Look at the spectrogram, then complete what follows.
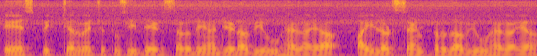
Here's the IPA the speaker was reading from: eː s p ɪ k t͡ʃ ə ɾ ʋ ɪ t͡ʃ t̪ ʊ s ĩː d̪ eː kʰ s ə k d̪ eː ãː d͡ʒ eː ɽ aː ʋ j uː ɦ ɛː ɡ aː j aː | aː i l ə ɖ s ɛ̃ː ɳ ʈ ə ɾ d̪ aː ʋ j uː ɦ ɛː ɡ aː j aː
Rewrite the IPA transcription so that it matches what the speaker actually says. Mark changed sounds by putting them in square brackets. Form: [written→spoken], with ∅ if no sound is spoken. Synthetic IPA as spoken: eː s p ɪ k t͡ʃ ə ɾ ʋ ɪ t͡ʃ t̪ ʊ s ĩː d̪ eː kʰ s ə k d̪ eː ãː d͡ʒ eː ɽ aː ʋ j uː ɦ ɛː ɡ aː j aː | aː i l ə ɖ s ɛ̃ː ɳ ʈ ə ɾ d̪ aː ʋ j uː ɦ ɛː ɡ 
